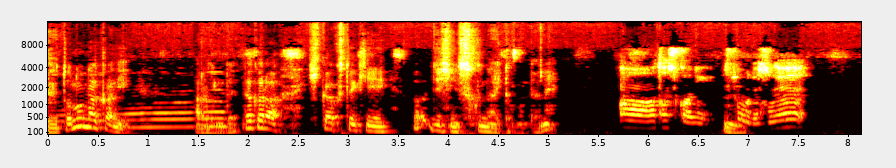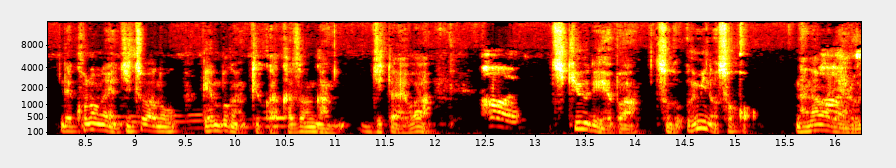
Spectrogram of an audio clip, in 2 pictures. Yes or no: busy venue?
no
